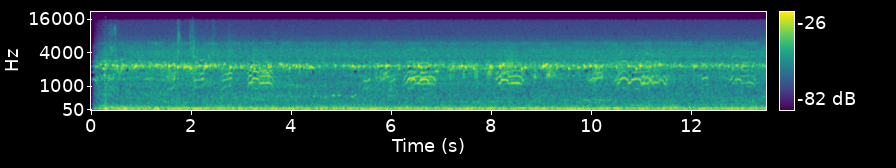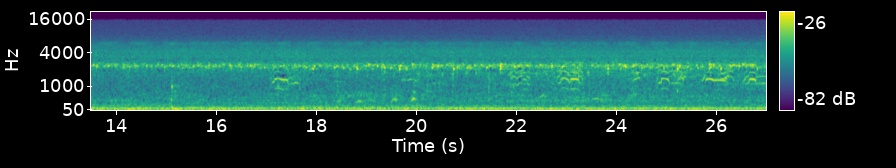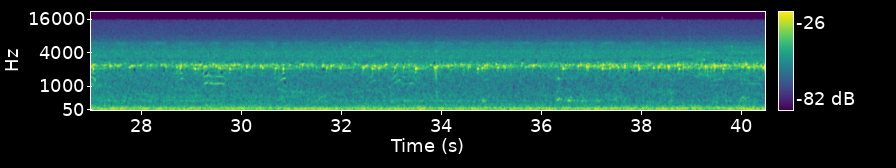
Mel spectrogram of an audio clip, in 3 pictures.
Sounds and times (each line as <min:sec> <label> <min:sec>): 0:00.0 Birds 0:40.4
0:00.0 Frogs 0:40.4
